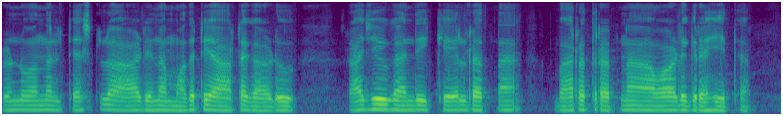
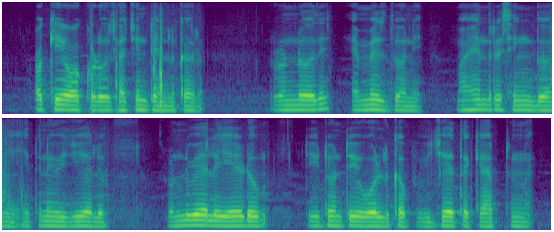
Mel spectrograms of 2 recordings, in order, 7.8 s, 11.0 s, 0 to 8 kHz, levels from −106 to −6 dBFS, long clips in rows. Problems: constant background noise, continuous background conversations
